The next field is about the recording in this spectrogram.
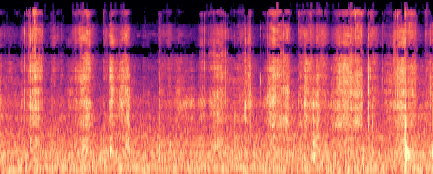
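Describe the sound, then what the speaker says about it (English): Paper is torn by hand in short, quiet ripping strokes, several soft tearing bursts at close range ending in one sharper tear. "I have this paper, which I'm going to tear"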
